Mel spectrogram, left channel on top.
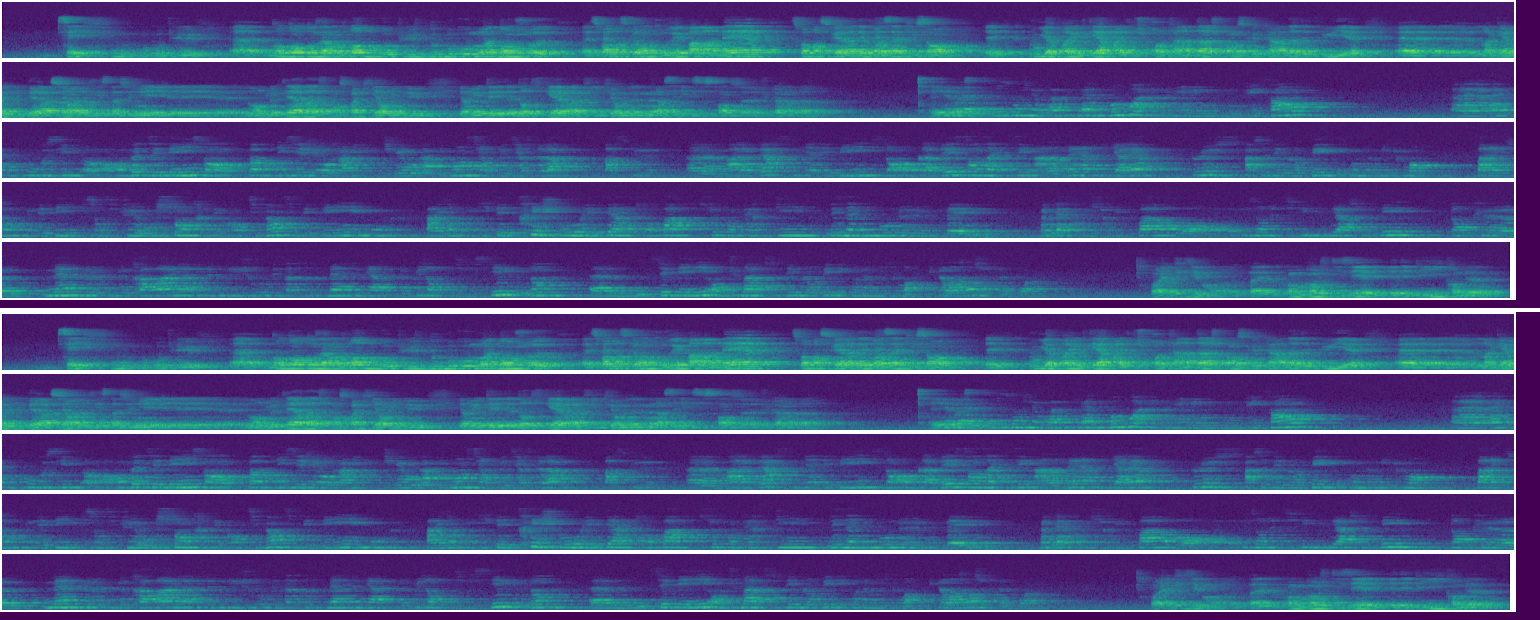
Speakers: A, in the centre; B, on the right (about 35°).
A: safe ou beaucoup plus euh, dans, dans- dans un endroit beaucoup plus beaucoup moins dangereux, euh, soit parce qu'elle est entourée par la mer, soit parce qu'elle a des voisins qui sont euh, où il n'y a pas eu de guerre. Par exemple, tu prends le Canada, je pense que le Canada depuis euh, euh, la guerre de libération avec les États-Unis et, et l'Angleterre, là, je pense pas qu'il y a eu, du, il y a eu des- d'autres guerres là, qui, qui ont menacé l'existence euh, du Canada. Et
B: C'est vrai,
A: euh, c'est
B: la position géographique aide beaucoup à devenir une, une puissance. euh, aide beaucoup aussi. En, en fait, ces pays sont favorisés géographiquement, si on peut dire cela, parce que euh, à l'inverse, il y a des pays qui sont enclavés, sans accès à la mer, qui galèrent plus à se développer économiquement. Par exemple, les pays qui sont situés au centre des continents, c'est des pays où, par exemple, il y fait très chaud, les terres ne sont pas souvent fertiles, les animaux ne, ben, peut-être ne survivent pas ou en- en- ils ont des difficultés à survivre donc, euh, même le, le, travail, la vie de tous les jours des êtres humains devient de plus en plus difficile et donc euh, ces pays ont du mal à se développer économiquement. Je te rejoins sur ce point.
A: Ouais, effectivement. Euh, bah, Comme, comme je disais, il y a des pays comme le-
